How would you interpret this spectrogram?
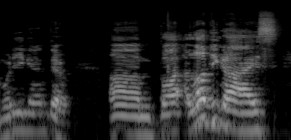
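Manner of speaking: ordinary talk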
